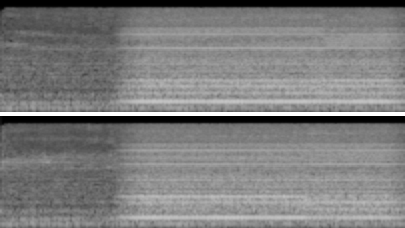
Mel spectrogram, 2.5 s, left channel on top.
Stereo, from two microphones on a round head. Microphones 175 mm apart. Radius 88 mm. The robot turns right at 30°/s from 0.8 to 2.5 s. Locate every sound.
Only background noise.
